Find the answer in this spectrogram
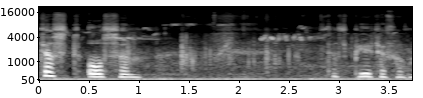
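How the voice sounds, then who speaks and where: Her voice is lowish with a darkish tone as she strolls a hilly rural road, filming herself on a handheld camera. The New Zealand vlogger sounds a bit breathless but unhurried and full of admiration, with ambient outdoor sound in the background.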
